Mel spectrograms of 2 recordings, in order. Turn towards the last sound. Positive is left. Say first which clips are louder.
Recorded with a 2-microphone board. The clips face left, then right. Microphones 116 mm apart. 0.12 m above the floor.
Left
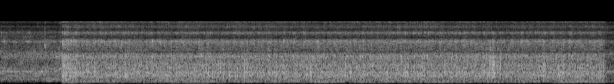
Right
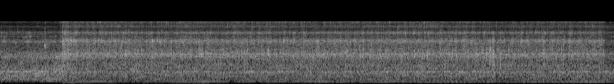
# left 8 dB
turn(degrees=45)  # may be behind; listen again after turning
